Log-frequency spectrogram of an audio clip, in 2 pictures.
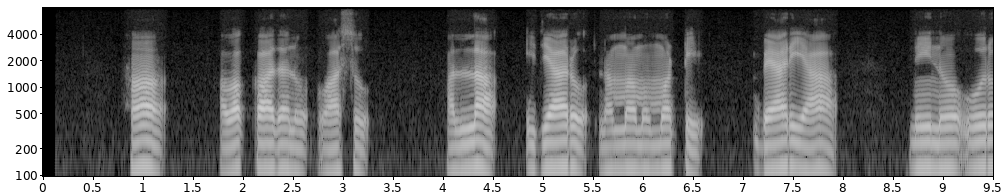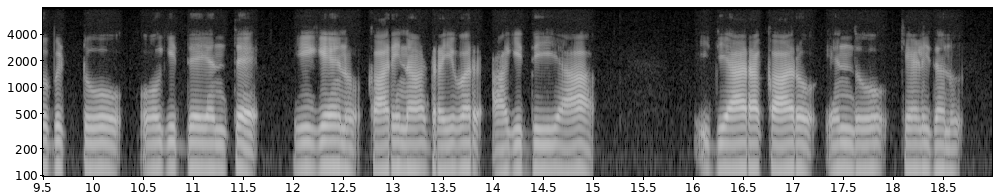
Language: Kannada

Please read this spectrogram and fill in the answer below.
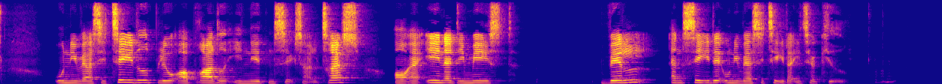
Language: Danish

